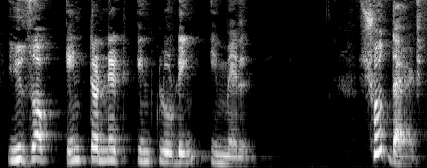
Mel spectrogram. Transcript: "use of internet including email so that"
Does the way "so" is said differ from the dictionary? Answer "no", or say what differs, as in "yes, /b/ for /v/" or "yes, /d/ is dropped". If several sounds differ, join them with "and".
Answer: yes, /ʃ/ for /s/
